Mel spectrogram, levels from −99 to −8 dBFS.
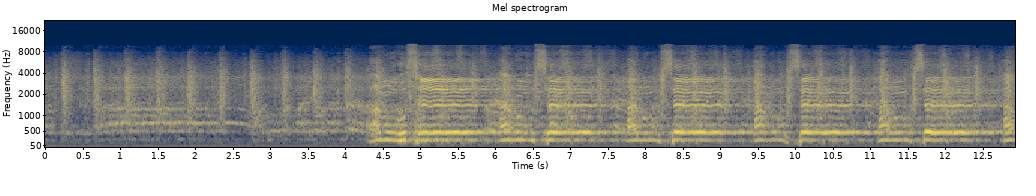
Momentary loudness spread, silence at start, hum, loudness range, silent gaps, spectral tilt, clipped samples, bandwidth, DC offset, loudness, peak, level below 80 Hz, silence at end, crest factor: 15 LU; 0 s; none; 11 LU; none; -3 dB/octave; under 0.1%; 10.5 kHz; under 0.1%; -22 LUFS; -6 dBFS; -62 dBFS; 0 s; 16 dB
